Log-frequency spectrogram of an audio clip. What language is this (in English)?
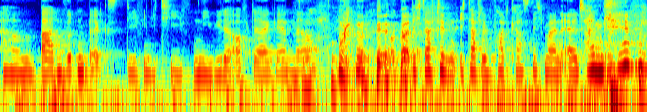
German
